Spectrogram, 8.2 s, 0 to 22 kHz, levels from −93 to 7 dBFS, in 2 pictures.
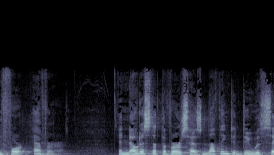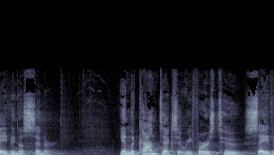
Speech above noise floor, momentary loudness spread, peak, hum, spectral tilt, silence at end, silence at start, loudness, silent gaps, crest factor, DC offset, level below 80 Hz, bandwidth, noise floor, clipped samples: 37 dB; 8 LU; -8 dBFS; none; -5 dB/octave; 0 s; 0 s; -25 LUFS; none; 18 dB; under 0.1%; -70 dBFS; 12.5 kHz; -62 dBFS; under 0.1%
